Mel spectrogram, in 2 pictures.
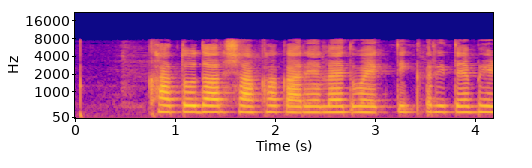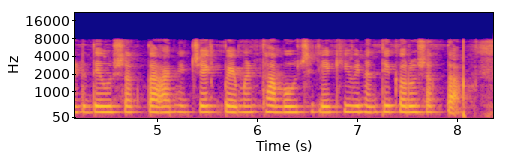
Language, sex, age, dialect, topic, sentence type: Marathi, female, 41-45, Southern Konkan, banking, statement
